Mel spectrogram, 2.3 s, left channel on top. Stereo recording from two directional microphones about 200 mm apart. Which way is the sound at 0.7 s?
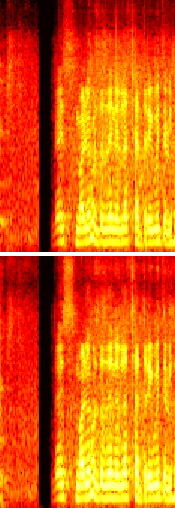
15° right (ahead or behind).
